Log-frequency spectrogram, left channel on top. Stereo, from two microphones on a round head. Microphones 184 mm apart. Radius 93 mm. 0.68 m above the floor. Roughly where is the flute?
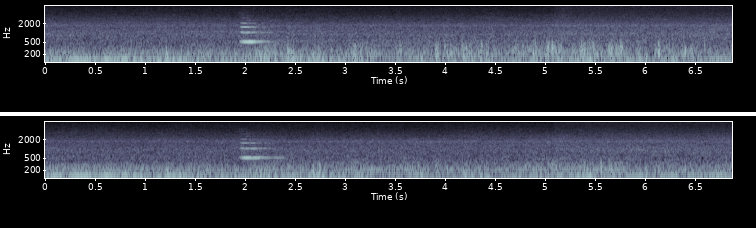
Centre.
